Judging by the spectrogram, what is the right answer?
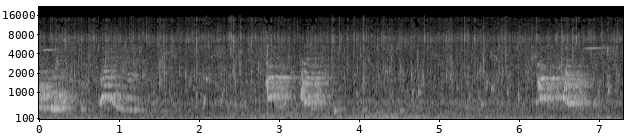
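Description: Dog barking in short barks, singly and in pairs a few seconds apart, over the steady trickle of a small pond fountain.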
